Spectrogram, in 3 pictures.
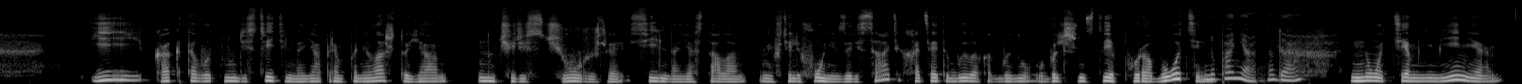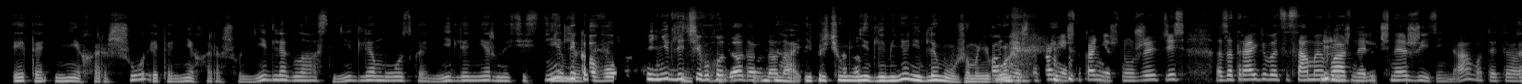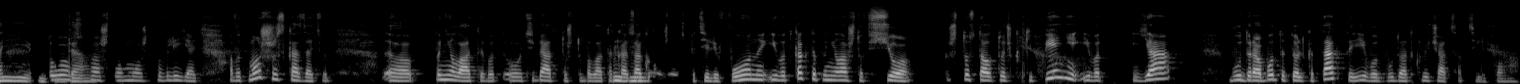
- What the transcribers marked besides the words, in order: other background noise; tapping; laughing while speaking: "Да, да, да, да. Да"; chuckle; throat clearing
- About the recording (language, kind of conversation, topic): Russian, podcast, Что помогает отключиться от телефона вечером?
